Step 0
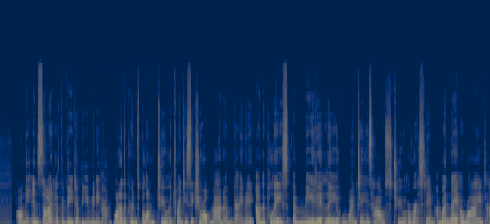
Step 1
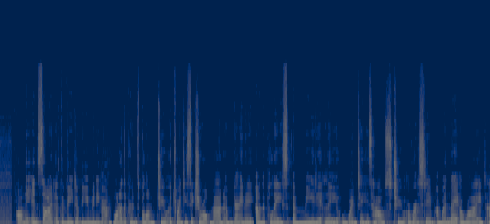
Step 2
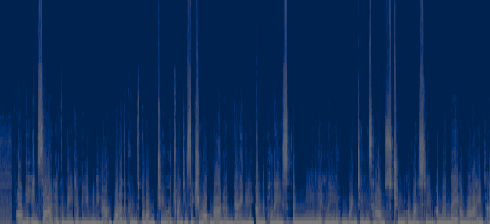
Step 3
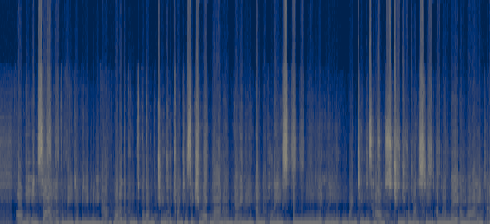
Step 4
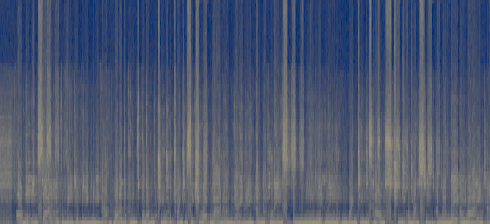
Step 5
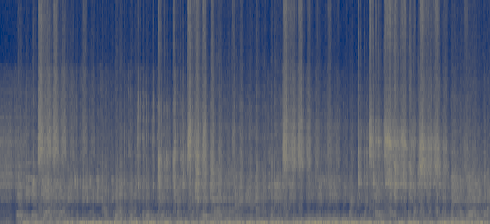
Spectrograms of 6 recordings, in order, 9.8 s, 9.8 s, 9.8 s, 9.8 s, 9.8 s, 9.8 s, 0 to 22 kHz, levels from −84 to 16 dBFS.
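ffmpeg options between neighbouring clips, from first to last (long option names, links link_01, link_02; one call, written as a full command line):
ffmpeg -i in.wav -af "asubboost=boost=7:cutoff=150,acompressor=threshold=-37dB:ratio=6,volume=2dB" out.wav
ffmpeg -i in.wav -af "asoftclip=type=hard:threshold=-38.5dB,volume=3dB" out.wav
ffmpeg -i in.wav -filter_complex "[0:a]aexciter=amount=9:drive=5.5:freq=2800,asplit=5[link_01][link_02][link_03][link_04][link_05];[link_02]adelay=166,afreqshift=-98,volume=-11dB[link_06];[link_03]adelay=332,afreqshift=-196,volume=-20.4dB[link_07];[link_04]adelay=498,afreqshift=-294,volume=-29.7dB[link_08];[link_05]adelay=664,afreqshift=-392,volume=-39.1dB[link_09];[link_01][link_06][link_07][link_08][link_09]amix=inputs=5:normalize=0,volume=-4dB" out.wav
ffmpeg -i in.wav -filter_complex "[0:a]asplit=2[link_01][link_02];[link_02]aeval=exprs='0.237*sin(PI/2*3.98*val(0)/0.237)':channel_layout=same,volume=-10dB[link_03];[link_01][link_03]amix=inputs=2:normalize=0,alimiter=limit=-21dB:level=0:latency=1:release=137,volume=6.5dB" out.wav
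ffmpeg -i in.wav -filter_complex "[0:a]flanger=delay=5.1:depth=1.7:regen=-67:speed=1.7:shape=triangular,asplit=2[link_01][link_02];[link_02]aecho=0:1:42|112|301|885:0.398|0.355|0.708|0.251[link_03];[link_01][link_03]amix=inputs=2:normalize=0" out.wav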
